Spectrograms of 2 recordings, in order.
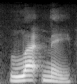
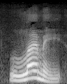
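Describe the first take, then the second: First: Both words are said fully and separately. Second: The words blend quickly into one word.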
